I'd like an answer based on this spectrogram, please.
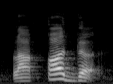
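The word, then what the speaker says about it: لَقَدْ: Dalnya berbunyi laqad. Di sini anak-anak harus membacanya dengan cara memantul. Laqad.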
